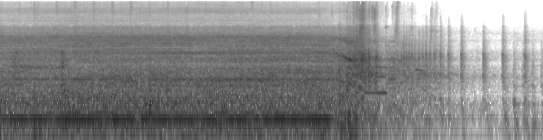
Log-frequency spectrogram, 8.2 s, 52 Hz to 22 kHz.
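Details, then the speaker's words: RV slide-out extending after a small spray of lube on the gib and wheel, on shore power with the battery at 50%, about 80°F; steady, smooth motor hum for about five seconds with no popping, then light clicks as it stops; it used to crack and pop badly; normal operation. "it only takes a tiny little bit you can hear how smooth that [Music] is nice and smooth"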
